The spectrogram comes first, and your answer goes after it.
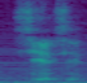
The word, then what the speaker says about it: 谢谢: 谢谢 It's not very easy to say, is it? The second syllable isn't stressed, thus rather weak.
